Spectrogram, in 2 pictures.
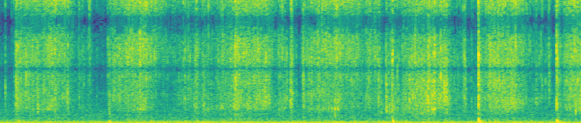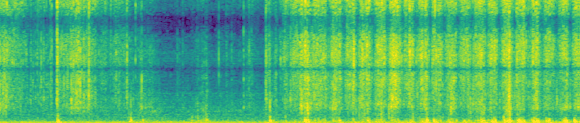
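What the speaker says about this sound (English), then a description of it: "you put it on top of there and you rub it down. Keep rubbing it." Parchment paper is rubbed firmly by hand over a hot glue stencil, making a continuous scratchy rubbing with periodic sharper scrapes and taps under a steady background hiss.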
